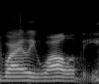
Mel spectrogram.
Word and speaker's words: Wiley Wallaby: Can I have a piece of that Willy Willoughby? Wally Wibbly. Wiley's Wallabies. Wallaby Wallies? Wilby Wallaby. It's pronounced Wiley Wallaby.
